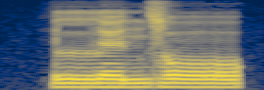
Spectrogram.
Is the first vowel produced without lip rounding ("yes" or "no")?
yes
